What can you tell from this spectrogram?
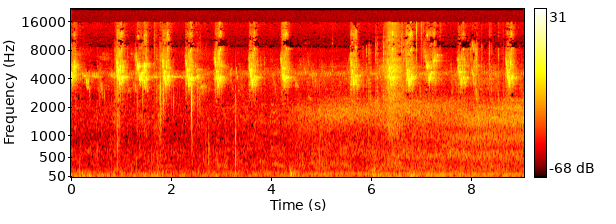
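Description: Small birds chirping: short, high chirps repeated every half second or so, faint.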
